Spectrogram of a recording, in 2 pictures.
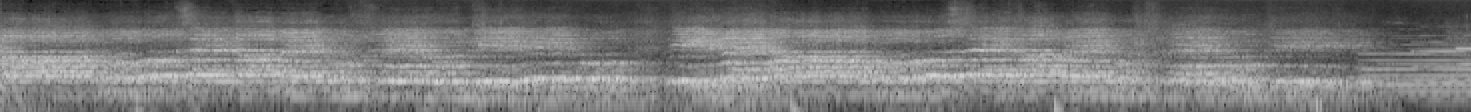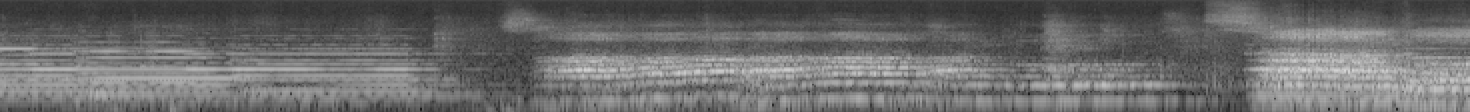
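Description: Choir singing liturgical music in phrases. Around the middle the moving voices give way to a few seconds of steady held notes, then the singing resumes and swells near the end.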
